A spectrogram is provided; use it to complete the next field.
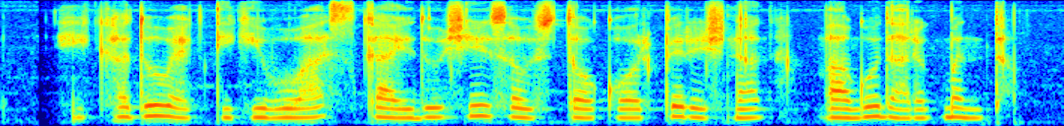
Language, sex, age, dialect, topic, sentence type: Marathi, female, 46-50, Southern Konkan, banking, statement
